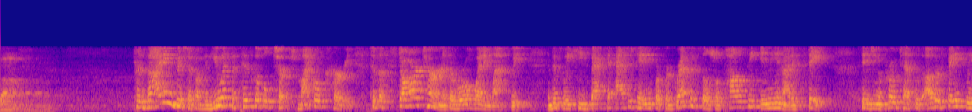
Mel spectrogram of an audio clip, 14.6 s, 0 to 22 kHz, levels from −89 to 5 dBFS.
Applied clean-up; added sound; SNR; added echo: none; none; none; reverberation time 0.7 s.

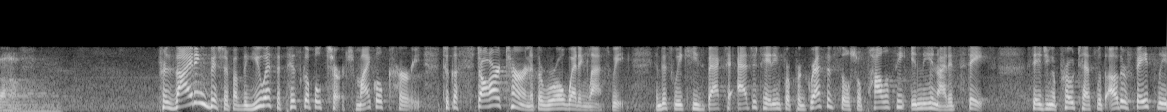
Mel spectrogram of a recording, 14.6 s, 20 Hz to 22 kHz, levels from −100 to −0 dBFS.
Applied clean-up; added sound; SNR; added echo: none; none; none; none.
